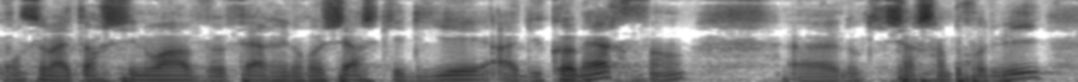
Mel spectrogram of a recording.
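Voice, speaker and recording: On a very clean recording with a silent background, a man with a fairly low pitch speaks in a dark, mellow tone with fairly even intonation. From United States. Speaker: business executive. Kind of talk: business presentation. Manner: halting.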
